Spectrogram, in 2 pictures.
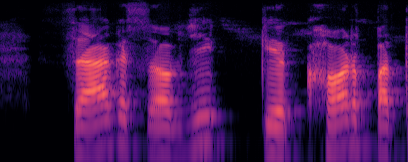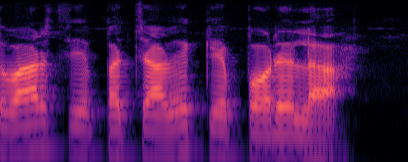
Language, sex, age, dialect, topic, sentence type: Bhojpuri, male, 25-30, Southern / Standard, agriculture, statement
